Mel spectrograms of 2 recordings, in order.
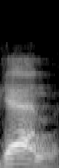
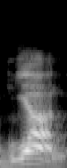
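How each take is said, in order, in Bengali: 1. শব্দটি g ধ্বনি দিয়ে শুরু হয়। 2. শব্দটি j ধ্বনি দিয়ে শুরু হয়। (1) "শুনতে কিরকম লাগে, গয়ে জফলা" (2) "কিন্তু এটা উচ্চারণ হবে"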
